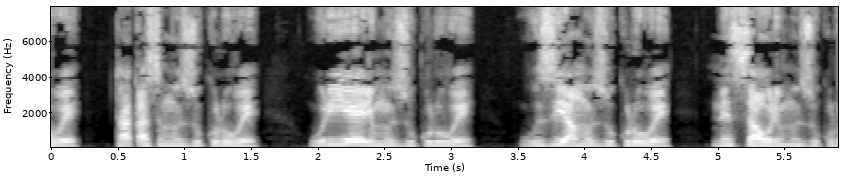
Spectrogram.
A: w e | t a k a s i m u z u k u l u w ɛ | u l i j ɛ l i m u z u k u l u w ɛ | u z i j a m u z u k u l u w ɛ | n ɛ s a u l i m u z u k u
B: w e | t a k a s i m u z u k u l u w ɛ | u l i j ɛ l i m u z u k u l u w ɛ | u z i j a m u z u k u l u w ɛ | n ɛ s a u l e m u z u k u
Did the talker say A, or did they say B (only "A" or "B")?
A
